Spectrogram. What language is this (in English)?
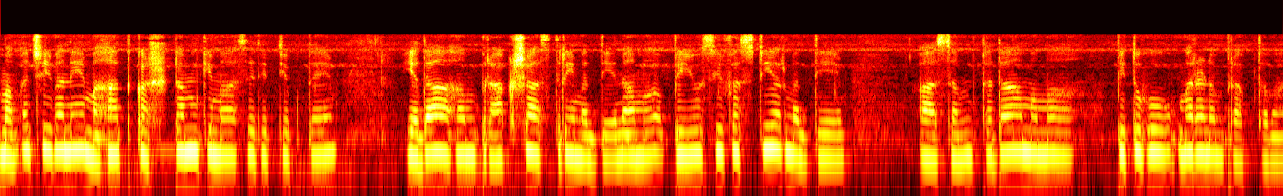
Sanskrit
